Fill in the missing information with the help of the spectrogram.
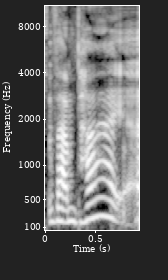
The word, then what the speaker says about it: Vampyre: And it is also, so Mary Shelley wrote what became Frankenstein, and Byron's doctor, William Polidori, wrote The Vampire, spelled V-A-M-P-Y-R-E. – Can you pronounce it correctly, please? – Vampire. – Thank you.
